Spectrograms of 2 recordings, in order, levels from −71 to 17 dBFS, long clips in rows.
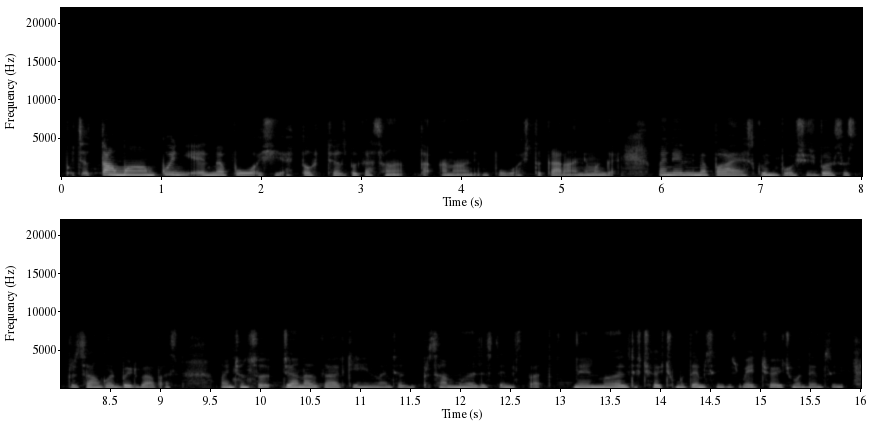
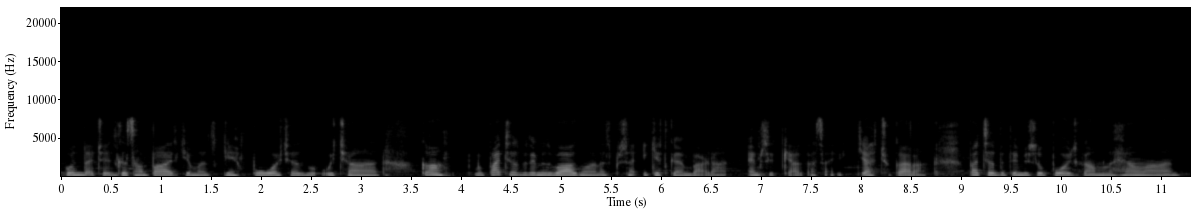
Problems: background sounds at intervals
